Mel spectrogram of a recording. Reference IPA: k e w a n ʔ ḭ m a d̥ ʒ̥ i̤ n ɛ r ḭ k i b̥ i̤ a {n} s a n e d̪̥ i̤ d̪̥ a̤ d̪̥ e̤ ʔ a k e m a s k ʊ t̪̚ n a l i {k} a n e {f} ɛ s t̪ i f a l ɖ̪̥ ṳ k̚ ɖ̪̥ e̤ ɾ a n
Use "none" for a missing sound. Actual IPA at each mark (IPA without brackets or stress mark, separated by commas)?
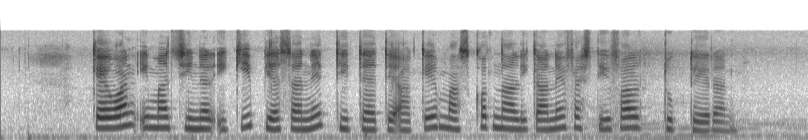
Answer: none, k, f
